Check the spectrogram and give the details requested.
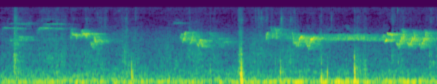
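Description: Small songbirds chirping high and thin in short groups, with a longer run of calls over the last two and a half seconds. A few sharp snaps of footsteps on twigs and leaf litter, the loudest about halfway through, over a low rumble.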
